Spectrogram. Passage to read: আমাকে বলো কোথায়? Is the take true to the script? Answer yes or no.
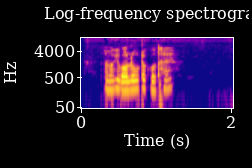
no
